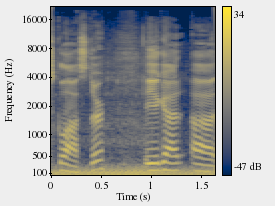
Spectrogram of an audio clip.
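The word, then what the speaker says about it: Gloucester: And so we have towns that look like you know glut glutester or whatever and it's glouester.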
